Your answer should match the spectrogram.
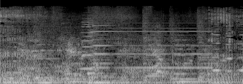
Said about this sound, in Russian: Мне показалось, или я слышал хрюканье? Пойду скорее туда.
